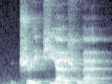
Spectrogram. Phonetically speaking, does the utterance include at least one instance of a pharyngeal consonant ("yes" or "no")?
no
